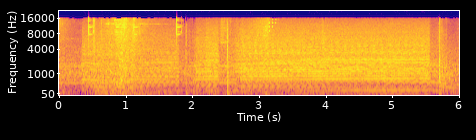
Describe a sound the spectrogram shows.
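A sports car engine roars at high speed, shifting gears.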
